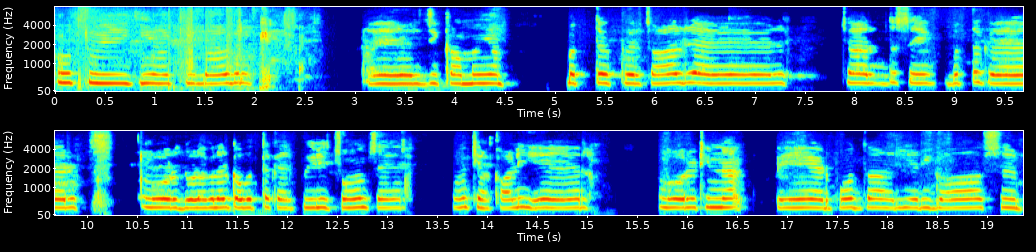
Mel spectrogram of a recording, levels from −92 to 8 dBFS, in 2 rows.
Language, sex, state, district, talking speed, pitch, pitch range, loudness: Rajasthani, male, Rajasthan, Churu, 120 wpm, 305 Hz, 295-315 Hz, -16 LUFS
